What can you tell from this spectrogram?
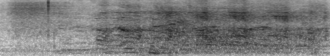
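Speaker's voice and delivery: real burst of laughter; breathy, amused laughing fit. Real, not acted. Laughs at her own advice.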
